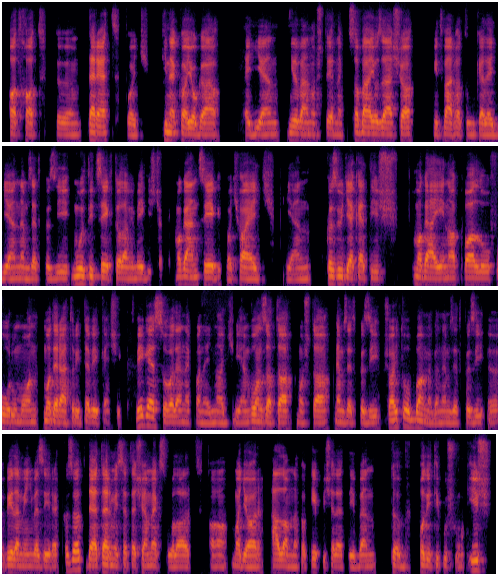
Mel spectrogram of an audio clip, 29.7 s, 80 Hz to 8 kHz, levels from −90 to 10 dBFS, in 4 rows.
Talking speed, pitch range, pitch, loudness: 125 wpm, 95-110 Hz, 100 Hz, -27 LUFS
